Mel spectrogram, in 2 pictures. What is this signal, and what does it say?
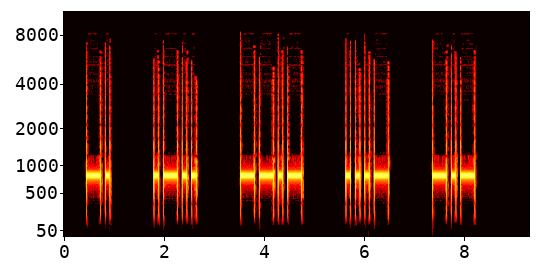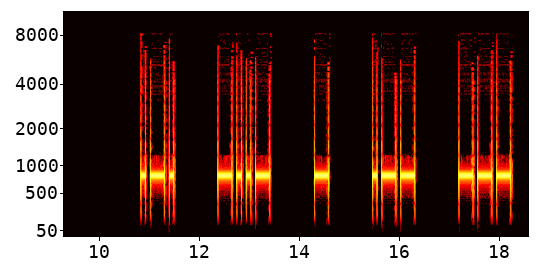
Morse code, heard as a keyed tone, about 13 wpm, spaced as for 7 wpm, 800 Hz. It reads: NLQVK RXTWO
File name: LEZIONI / 6 PKX0 / 6 PKX ws 12wpm 3106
